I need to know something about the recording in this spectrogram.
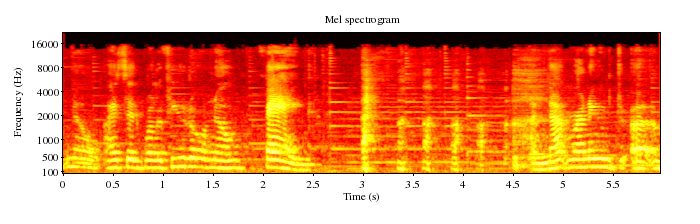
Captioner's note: laughs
